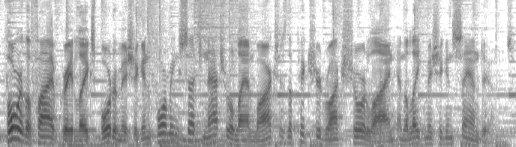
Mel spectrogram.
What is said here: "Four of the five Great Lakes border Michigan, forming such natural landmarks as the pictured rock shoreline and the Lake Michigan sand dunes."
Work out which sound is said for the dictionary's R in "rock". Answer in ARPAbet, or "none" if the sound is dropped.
R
